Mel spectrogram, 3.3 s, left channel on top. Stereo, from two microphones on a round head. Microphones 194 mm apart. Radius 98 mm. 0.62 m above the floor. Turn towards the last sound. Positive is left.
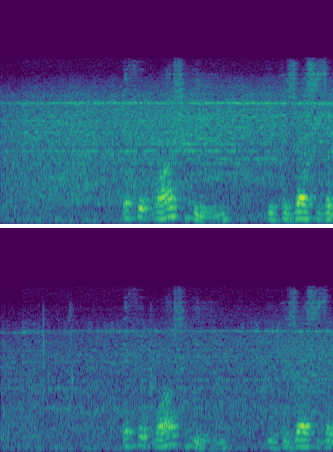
turn(degrees=45)  # may be behind; listen again after turning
